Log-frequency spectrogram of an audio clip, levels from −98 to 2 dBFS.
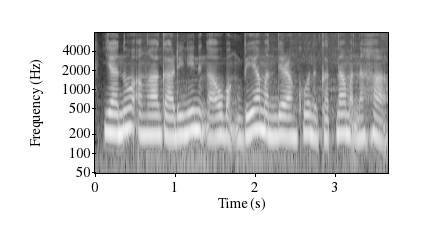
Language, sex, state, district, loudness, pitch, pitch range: Garo, female, Meghalaya, West Garo Hills, -13 LUFS, 200 Hz, 185-210 Hz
